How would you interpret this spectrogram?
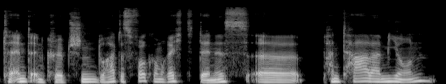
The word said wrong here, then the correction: Pantalaimon: Pantalaimon? Wie spricht man das aus? Pantalaimon? Pantalaimon, genau.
